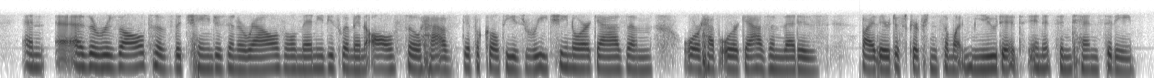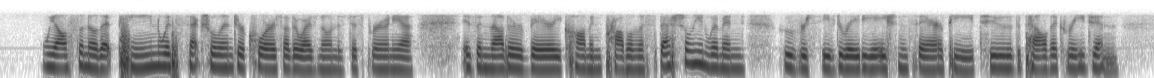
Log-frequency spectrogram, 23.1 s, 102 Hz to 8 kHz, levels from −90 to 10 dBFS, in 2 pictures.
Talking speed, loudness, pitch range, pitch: 155 wpm, -19 LUFS, 165-180 Hz, 175 Hz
